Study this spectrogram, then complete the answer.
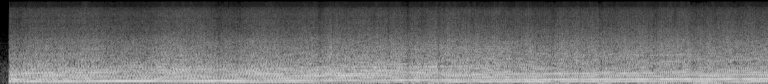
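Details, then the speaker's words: Built all-aluminum Chevrolet LS 5.3 L V8 for a 1999 Porsche 911, full-throttle dyno run, 292 hp, with headers expected to add power later: clean, smooth roar climbing steadily in pitch with no stumble, knock or rattle; healthy. "292 292 it sounded good we're going to try we may not get over 300 but we're we're going to try a little harder right now here's what I know it runs killer"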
